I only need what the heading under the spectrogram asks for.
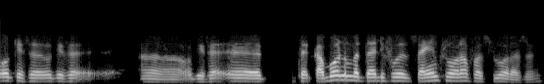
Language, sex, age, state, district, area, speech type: Tamil, male, 30-45, Tamil Nadu, Cuddalore, rural, conversation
